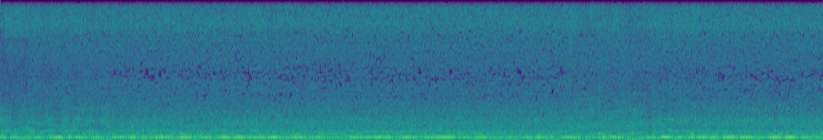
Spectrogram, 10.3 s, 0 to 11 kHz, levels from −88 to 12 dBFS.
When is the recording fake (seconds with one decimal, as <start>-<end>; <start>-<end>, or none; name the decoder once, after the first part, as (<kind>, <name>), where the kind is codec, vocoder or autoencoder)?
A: 0.0-1.4 (codec, SNAC); 7.1-8.7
